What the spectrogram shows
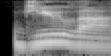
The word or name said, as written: gula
